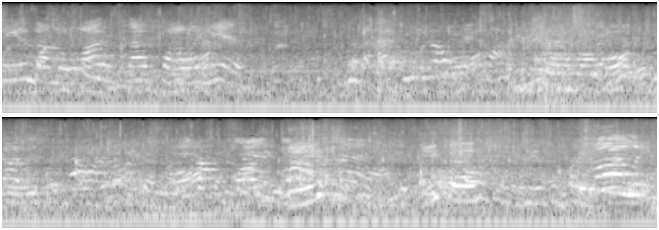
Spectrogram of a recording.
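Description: Children shout and chatter playfully in a pool.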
